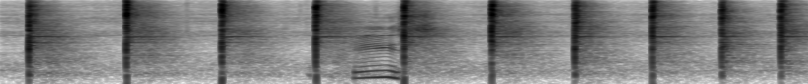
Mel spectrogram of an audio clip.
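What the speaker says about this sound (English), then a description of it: "All I'm doing at this heat is planishing out hammer blows for my next operation" A hammer planishes hot steel on an anvil during winter forging. About ten sharp metallic blows ring out at an even, steady pace, and a voice briefly speaks between them.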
